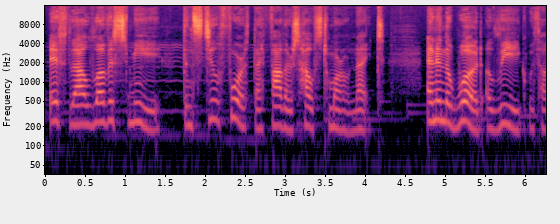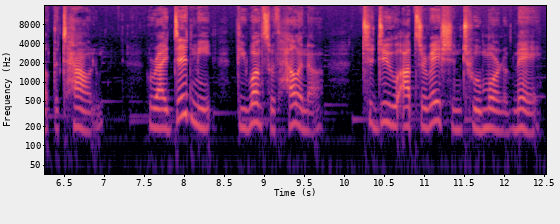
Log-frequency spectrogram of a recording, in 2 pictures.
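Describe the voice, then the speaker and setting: Lightly acted at a moderate pace, this young adult woman's mid-range voice plays against faint music. She voices a lovestruck young nobleman in a Shakespeare radio play, delivering poetic verse declamatorily with eager, conspiring energy.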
